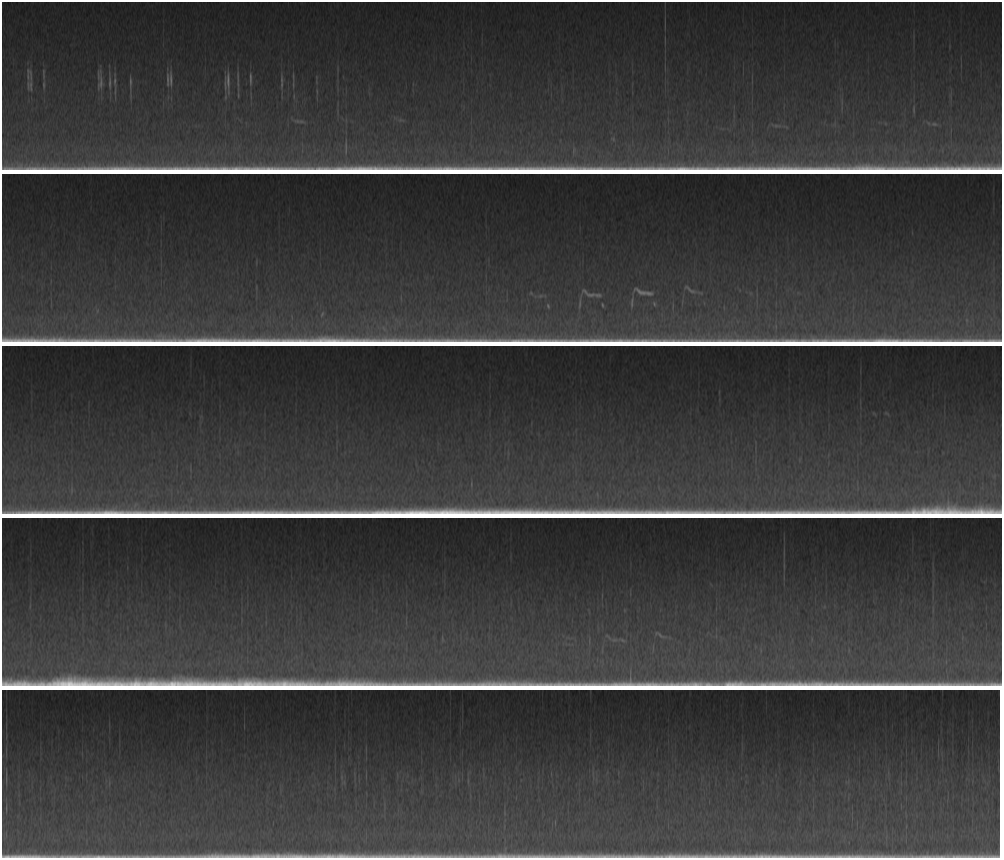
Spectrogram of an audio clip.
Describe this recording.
Desde lo alto de una pequeña colina en la encrucijada del sendero hacia Santa Perpetua se siente acercándose una tormenta.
